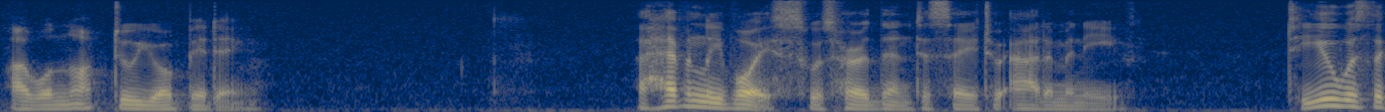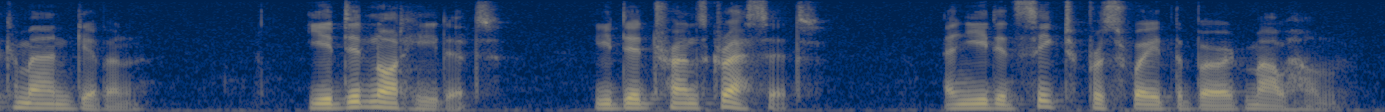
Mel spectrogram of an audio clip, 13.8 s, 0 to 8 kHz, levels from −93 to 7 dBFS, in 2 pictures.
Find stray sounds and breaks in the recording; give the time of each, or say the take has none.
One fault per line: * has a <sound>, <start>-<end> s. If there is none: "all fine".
all fine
